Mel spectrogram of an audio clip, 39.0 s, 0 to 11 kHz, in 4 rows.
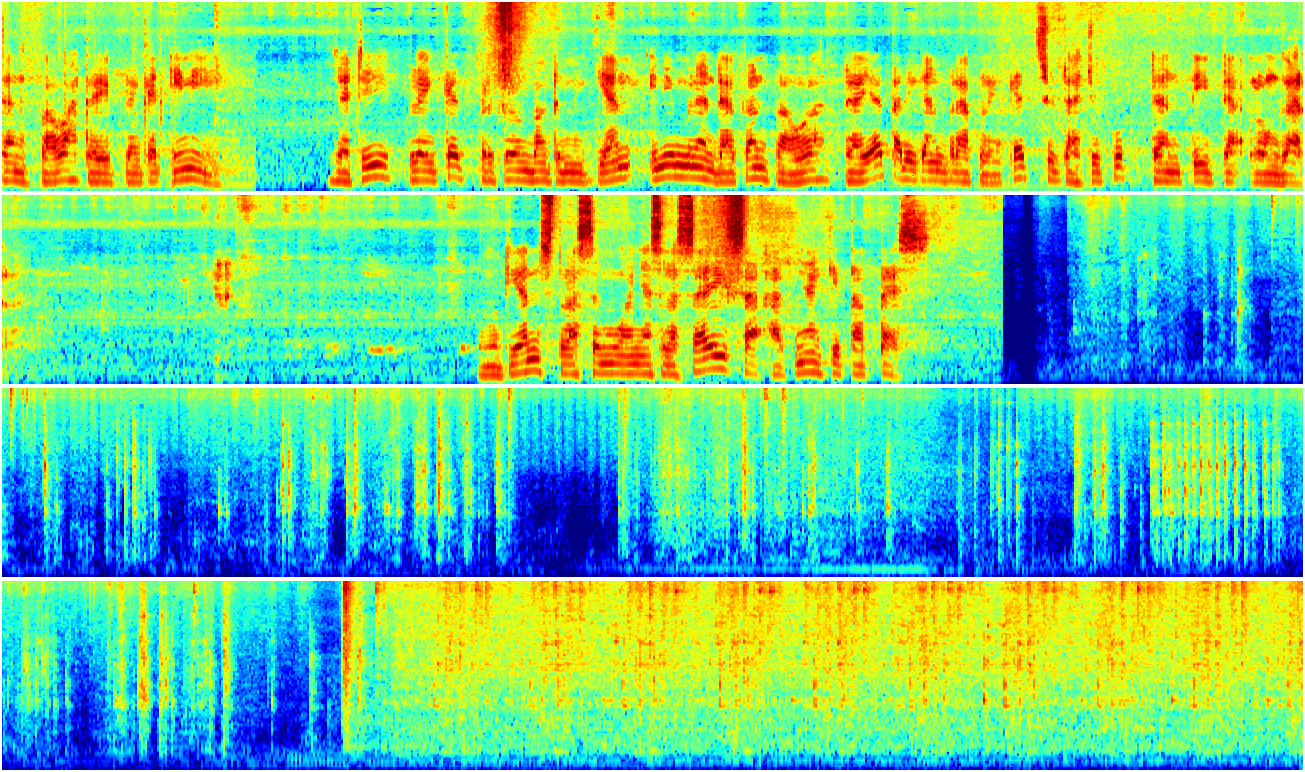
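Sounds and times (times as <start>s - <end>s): printing press clatter: 24.2s - 31.2s, 31.8s - 39.0s.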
